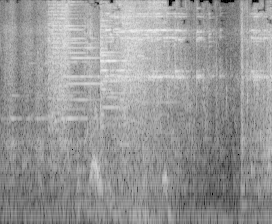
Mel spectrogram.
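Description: Action-film fight soundtrack: a loud crashing, shattering sound effect builds about half a second in over background score, with a sharp hit just before the end.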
